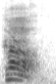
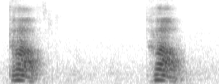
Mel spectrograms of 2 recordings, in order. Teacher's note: Can You Feel the pop of air that's what we call aspirated or aspiration the word stop is pronounced with no pop of air again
